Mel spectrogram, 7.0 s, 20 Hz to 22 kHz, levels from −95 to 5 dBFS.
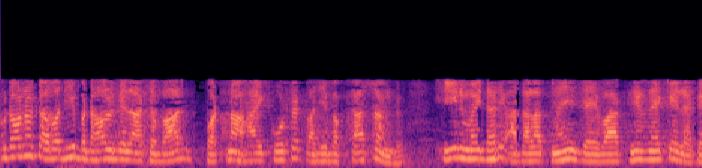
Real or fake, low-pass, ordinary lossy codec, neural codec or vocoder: real; 3.6 kHz; AAC, 16 kbps; none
